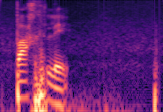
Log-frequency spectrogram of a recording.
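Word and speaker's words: parler: প্রথম নিয়মটি হচ্ছে শেষের শব্দটি অথবা শেষের কনসোনেন্টটি ফরাসিতে সাধারণত উচ্চারণ করা হয় না। যদিও লেখা হয় কিন্তু সাইলেন্ট থাকে। যেমন এখানে একটি উদাহরণ আমরা দেখতে পাচ্ছি। পাখলে পাখলে পাখলে যার অর্থ কথা বলা।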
